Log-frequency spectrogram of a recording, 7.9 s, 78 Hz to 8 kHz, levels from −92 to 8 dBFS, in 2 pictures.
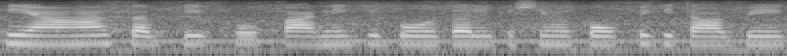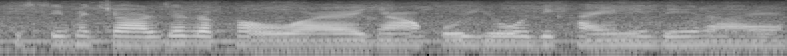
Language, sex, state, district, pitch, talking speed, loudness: Hindi, female, Rajasthan, Bikaner, 200 Hz, 175 wpm, -16 LUFS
